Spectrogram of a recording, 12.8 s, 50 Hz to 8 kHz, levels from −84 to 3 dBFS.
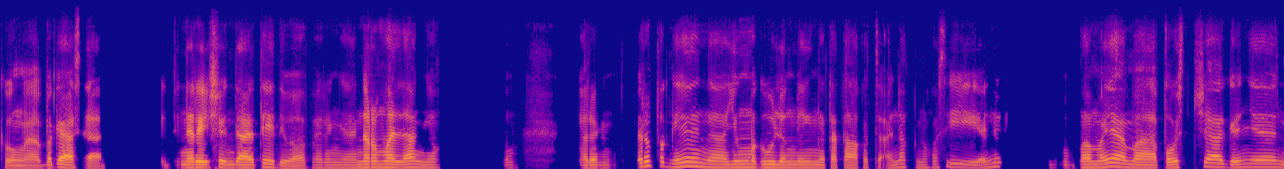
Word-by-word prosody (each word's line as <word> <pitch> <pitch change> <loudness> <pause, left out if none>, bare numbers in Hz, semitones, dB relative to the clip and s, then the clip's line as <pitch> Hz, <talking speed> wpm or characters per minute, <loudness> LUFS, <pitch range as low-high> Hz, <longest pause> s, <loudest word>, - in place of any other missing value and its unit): kumbaga 135 +4 +3
sa - - -10 0.7
sa - - -19
generation 140 +1 +5
dati, 140 +3 +4
'di 125 - -4
ba, 115 +3 -3
parang, 130 0 -8
ah, 130 0 -5
normal 145 0 +4
lang 150 +1 +3
no 135 - -5 0.7
'no? 130 +1 -17 0.6
Parang 130 0 -1 0.3
pero 215 +5 +2
pag 200 -3 -5
ngayon 195 +5 0
na 155 - 0 0.2
yung 150 +1 0
magulang 145 -1 0
na 140 - -1
yung 140 -1 -3
natatakot 130 -1 -3
sa - - -8
anak, 160 +4 -7
'no? 135 +1 -13
Kasi 150 -2 -6
ano, 165 +6 -5
eh, 190 0 -12 0.5
mam 135 -2 -16
mamaya 150 +5 +2
ma-post 135 0 0
siya 175 -4 +2
ganyan, 160 0 -2
145 Hz, 160 wpm, -25 LUFS, 130-155 Hz, 0.7 s, generation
